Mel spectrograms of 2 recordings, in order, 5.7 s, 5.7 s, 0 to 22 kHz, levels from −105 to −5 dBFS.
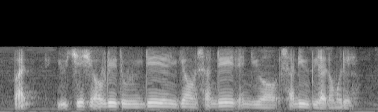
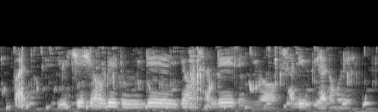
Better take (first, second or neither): first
